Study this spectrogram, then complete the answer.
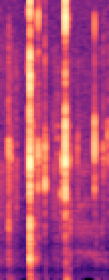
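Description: A few quick, soft keystrokes clatter on a computer keyboard nearby, two sharper clicks standing out among the lighter taps in a brief, quiet burst.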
